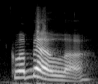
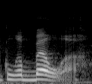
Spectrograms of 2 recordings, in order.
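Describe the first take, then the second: First: Glabella said in a hammed-up Italian accent, rising at the end; a playful mock Italian glabella. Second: Glabella said in a mock Russian accent; lightly voiced Russian accent on glabella. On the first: Streamer does Italian accent on request. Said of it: "An Italian accent". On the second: Streamer answers chat in mock Russian accent. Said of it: "I wanna say it in a Russian accent". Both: Shown as a demonstration.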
